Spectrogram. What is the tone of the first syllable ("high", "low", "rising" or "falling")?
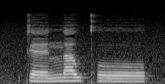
low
